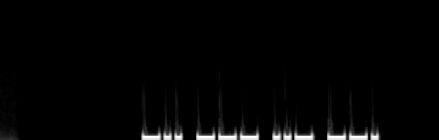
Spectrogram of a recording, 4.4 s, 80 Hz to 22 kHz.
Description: Morse code, heard as a keyed tone, about 22 wpm, 700 Hz. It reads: DOUG
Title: USA Common Names - Max 4 Letters - 22wpm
